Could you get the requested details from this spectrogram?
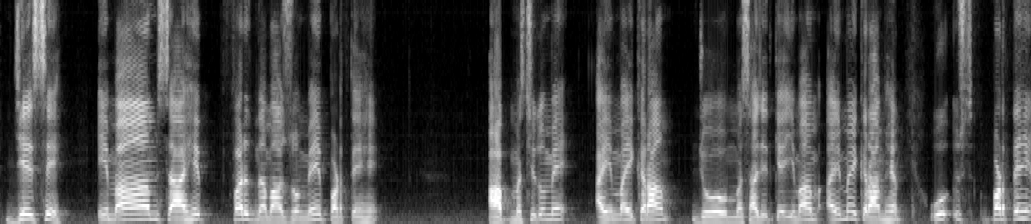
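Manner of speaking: ordinary talk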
